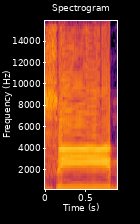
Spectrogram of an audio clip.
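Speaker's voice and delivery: সিন with a thin hissing s and long 'ee'; slow, thin-toned সিন; light sin. Shown as a demonstration. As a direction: draw out a light, sharp সিন. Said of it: "এটা হচ্ছে পাতলা হরফ".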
